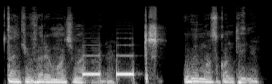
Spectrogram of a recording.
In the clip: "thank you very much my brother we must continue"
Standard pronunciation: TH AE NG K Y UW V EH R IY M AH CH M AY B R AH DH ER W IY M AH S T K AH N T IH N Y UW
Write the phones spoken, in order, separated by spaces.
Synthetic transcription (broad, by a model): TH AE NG K Y UW V EH R IY M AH CH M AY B AH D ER W IY M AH S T K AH N T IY N Y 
